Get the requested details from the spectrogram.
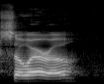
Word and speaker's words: saguaro: Cutting down a cactus like Arizona's iconic saguaro, that's how you pronounce it, by the way, is a crime punishable with up to 25 years in prison and a hefty fine.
